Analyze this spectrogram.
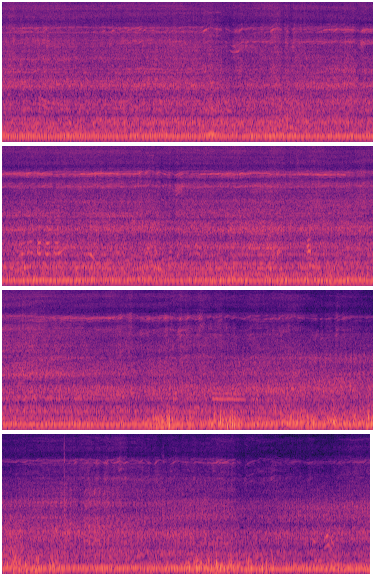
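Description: A large multirotor drone hums and whirs steadily overhead as it hovers and drifts away.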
